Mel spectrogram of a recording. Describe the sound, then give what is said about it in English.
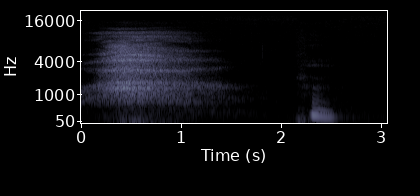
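A long breath is exhaled through an open mouth in a soft, breathy whoosh that slowly fades, then a brief voiced sigh drops in pitch. “let's take another long breath in. Open the mouth and let it go.”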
